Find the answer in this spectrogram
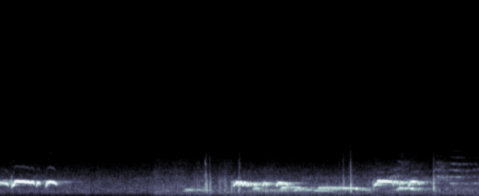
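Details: Local zebra dove (perkutut) of the banyumili type singing steadily: a bright burst of quick, clipped coos opens, then after a pause fainter rolling cooed phrases follow with softer, lower overlapping coos beneath.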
